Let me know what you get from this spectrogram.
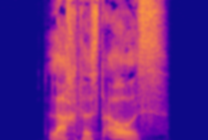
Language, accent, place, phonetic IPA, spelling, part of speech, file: German, Germany, Berlin, [ˌlaxtəst ˈaʊ̯s], lachtest aus, verb, De-lachtest aus.ogg
- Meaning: inflection of auslachen: 1. second-person singular preterite 2. second-person singular subjunctive II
